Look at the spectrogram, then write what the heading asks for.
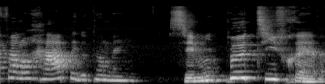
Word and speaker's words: petit: Ela não pronunciou o T no final, isso é corretíssimo. C'est mon petit frère. E ela também não pronunciou o E de petit, porque quando a gente fala rápido, é como se a gente cortasse esse E.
